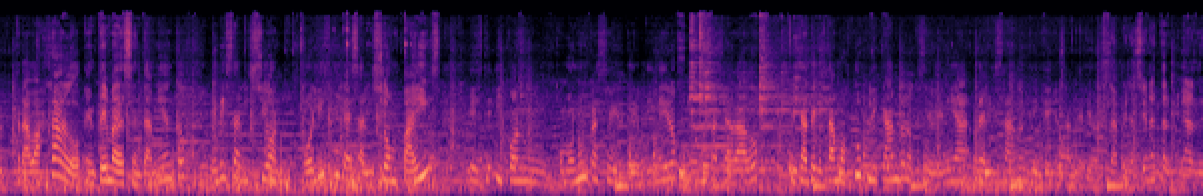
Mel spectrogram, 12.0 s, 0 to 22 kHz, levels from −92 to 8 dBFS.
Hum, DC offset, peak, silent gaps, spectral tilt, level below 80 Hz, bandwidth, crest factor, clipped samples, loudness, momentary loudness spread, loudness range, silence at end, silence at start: none; under 0.1%; -8 dBFS; none; -6 dB/octave; -50 dBFS; 17 kHz; 18 dB; under 0.1%; -25 LUFS; 8 LU; 2 LU; 0 s; 0 s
